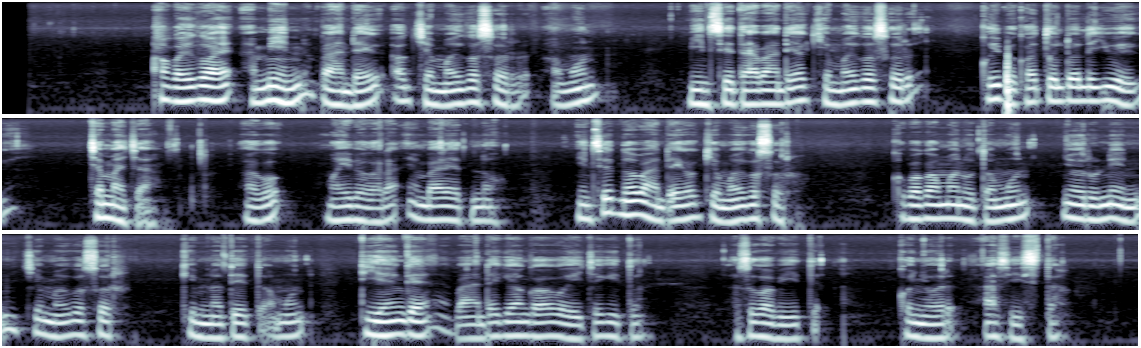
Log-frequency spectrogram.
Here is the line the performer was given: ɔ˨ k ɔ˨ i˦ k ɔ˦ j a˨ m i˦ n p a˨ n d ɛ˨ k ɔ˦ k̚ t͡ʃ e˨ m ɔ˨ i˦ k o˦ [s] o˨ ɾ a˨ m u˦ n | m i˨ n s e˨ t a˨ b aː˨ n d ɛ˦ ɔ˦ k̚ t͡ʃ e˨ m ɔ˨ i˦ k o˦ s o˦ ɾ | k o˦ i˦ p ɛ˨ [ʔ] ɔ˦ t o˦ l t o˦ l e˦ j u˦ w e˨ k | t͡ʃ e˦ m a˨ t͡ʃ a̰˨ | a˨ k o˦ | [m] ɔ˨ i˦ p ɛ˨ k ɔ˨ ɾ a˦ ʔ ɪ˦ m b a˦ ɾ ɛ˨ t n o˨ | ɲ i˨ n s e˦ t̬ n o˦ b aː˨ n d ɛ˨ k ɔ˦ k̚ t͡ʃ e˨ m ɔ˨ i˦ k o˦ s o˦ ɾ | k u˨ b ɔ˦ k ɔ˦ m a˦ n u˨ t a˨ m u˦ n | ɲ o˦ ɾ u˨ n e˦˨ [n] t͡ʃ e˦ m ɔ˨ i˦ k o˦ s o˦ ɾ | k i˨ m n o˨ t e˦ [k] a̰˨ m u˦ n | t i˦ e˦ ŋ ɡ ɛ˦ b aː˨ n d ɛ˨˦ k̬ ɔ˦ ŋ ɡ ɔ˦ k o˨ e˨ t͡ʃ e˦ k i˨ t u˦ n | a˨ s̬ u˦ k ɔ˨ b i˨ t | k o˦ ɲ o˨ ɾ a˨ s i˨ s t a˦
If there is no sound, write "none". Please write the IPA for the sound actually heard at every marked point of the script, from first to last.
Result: s, k, m, n, t

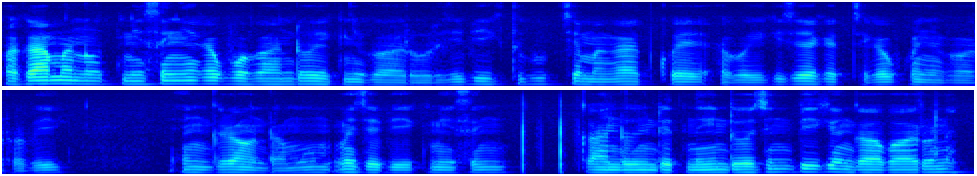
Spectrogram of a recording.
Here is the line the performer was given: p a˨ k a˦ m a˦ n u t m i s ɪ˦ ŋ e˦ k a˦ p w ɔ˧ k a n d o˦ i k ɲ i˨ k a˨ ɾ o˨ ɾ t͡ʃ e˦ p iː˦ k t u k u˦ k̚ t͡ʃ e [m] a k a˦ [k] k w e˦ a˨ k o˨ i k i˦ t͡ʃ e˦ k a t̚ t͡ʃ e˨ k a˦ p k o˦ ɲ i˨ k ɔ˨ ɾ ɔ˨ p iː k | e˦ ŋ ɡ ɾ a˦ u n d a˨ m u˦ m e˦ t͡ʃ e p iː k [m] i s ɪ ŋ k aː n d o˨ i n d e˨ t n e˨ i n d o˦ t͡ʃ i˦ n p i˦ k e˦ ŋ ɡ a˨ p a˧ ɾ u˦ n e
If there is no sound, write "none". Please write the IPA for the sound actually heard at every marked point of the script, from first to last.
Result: m, t, m

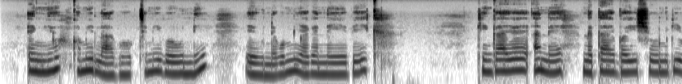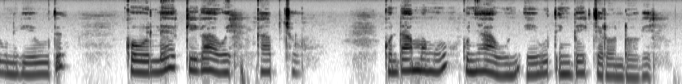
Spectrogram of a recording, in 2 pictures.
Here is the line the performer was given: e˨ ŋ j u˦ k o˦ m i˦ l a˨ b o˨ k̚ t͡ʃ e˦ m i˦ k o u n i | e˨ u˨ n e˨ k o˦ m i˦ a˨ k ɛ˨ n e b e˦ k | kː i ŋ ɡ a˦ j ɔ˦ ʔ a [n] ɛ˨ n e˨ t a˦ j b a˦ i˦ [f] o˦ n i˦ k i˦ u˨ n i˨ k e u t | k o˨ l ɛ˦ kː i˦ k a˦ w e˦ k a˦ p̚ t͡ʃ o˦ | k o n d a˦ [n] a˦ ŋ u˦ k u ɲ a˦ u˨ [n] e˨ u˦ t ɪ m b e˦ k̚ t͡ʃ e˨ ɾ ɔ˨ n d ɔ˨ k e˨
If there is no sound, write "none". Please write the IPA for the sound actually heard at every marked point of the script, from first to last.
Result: n, ʃ, m, n

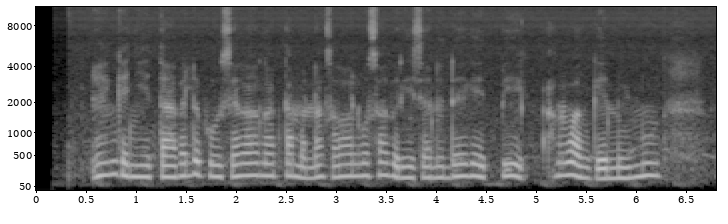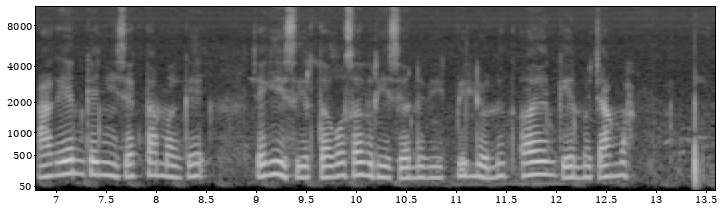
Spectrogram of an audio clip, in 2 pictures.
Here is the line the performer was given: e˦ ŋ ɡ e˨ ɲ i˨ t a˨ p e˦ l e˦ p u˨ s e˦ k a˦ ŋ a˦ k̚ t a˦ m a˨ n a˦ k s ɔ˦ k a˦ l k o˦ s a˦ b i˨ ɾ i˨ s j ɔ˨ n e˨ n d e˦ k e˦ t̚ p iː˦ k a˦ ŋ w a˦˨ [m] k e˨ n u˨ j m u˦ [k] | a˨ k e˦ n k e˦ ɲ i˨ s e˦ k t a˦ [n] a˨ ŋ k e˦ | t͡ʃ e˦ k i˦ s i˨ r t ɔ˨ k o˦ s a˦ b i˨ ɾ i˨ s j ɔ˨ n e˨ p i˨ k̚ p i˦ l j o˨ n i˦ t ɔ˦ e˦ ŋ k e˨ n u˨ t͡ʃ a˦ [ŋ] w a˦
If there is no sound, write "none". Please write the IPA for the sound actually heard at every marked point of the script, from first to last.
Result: ŋ, t, m, ŋ

